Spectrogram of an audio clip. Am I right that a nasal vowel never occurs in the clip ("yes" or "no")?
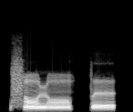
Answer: no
